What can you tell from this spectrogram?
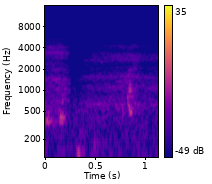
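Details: Sick hen being treated with metronidazole, fell with beak open: a brief snorting wheeze with a faint whistling tone, wheezing and hissing with labored, obstructed breathing.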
